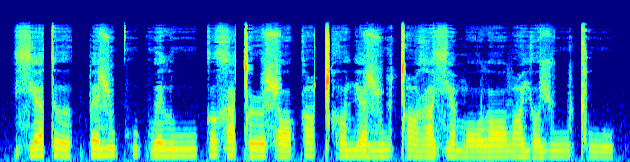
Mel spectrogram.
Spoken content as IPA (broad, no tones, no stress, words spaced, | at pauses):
sʲa tə | pɛɮukʷʰəkʷɛ luː kʌxaǀə˞ ɬɒ kɑǁʰʌnʲaɮu ǀɑɣasʲɑmɔ lɒːβɑjʌ ʒuːǁu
